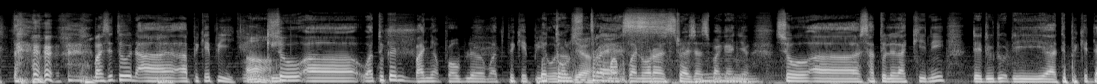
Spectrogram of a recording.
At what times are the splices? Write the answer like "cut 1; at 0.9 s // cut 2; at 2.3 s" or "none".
none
